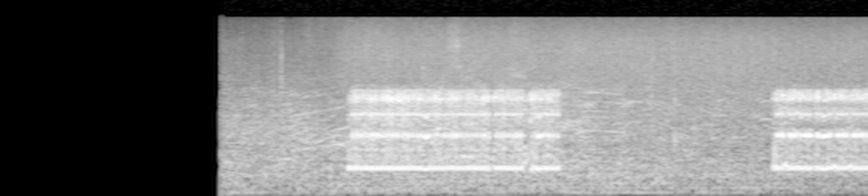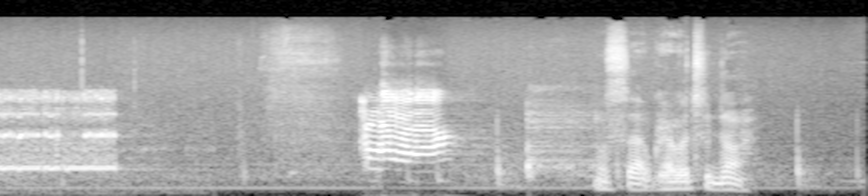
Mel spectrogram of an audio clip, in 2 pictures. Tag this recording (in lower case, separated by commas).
speech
